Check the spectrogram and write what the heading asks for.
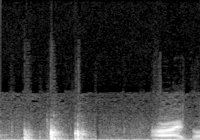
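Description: Three dull knocks about a quarter second apart, the middle one loudest, from the hooves of horses standing under mounted riders, over a steady low hum. A man's voice begins near the end.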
